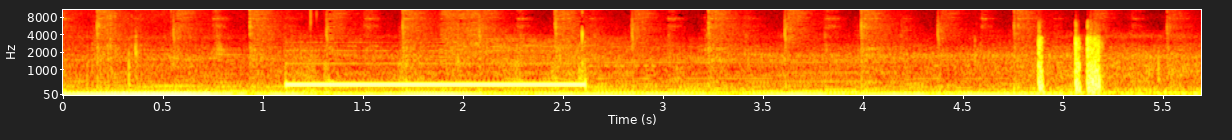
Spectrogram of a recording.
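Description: A single long ringback tone on a telephone line as a call is placed to a hotel: a steady, pitched beep lasting about a second and a half over a low rumble, followed near the end by a few faint clicks.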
